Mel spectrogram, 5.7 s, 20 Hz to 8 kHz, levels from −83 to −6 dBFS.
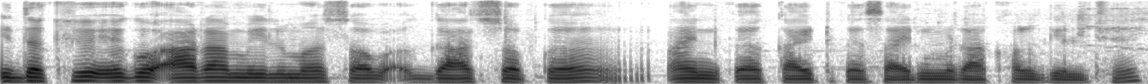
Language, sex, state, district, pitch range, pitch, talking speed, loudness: Maithili, male, Bihar, Supaul, 105-130 Hz, 115 Hz, 200 wpm, -19 LUFS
